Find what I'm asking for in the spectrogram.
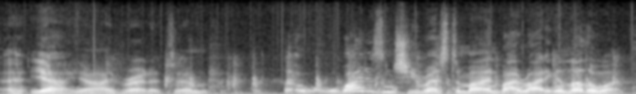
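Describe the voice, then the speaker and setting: A man's voice: high voice, expressive, normal speed, a little hiss or hum. An actor playing a flustered, wisecracking city man with a nervous stammer in a radio comedy. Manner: flustered, wry. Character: Tom Berryman, jittery wisecracking city man seeking a rest cure. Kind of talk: mid-century radio comedy acting.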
